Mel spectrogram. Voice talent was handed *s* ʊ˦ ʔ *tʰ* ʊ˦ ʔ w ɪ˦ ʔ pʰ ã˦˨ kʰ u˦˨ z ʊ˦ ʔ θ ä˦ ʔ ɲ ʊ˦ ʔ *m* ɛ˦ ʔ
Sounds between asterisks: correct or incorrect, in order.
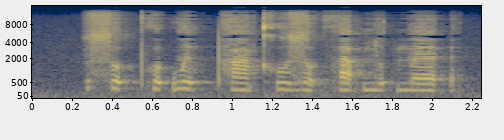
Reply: correct, incorrect, correct

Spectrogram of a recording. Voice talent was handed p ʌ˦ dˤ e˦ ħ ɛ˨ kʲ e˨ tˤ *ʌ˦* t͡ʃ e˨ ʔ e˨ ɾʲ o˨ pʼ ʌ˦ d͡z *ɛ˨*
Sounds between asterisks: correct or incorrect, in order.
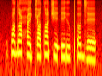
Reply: incorrect, correct

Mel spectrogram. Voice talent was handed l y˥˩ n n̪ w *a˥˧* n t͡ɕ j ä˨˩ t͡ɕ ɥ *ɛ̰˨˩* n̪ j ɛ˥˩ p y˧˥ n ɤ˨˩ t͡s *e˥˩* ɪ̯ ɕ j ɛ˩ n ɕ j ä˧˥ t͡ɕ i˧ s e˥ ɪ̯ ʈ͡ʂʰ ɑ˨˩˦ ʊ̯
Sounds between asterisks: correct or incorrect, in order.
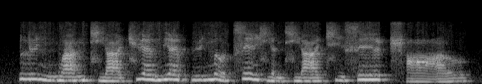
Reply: incorrect, incorrect, correct

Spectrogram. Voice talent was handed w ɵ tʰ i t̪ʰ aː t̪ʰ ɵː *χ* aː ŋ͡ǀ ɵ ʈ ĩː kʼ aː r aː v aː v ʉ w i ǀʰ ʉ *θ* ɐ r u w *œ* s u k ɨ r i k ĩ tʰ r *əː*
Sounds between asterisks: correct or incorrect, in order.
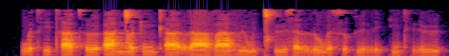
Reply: incorrect, incorrect, incorrect, incorrect

